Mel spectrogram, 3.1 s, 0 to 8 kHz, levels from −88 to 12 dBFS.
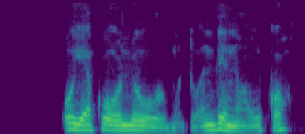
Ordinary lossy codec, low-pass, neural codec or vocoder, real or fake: none; 7.2 kHz; codec, 16 kHz, 4.8 kbps, FACodec; fake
